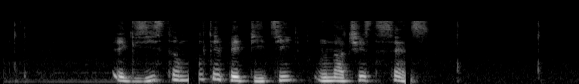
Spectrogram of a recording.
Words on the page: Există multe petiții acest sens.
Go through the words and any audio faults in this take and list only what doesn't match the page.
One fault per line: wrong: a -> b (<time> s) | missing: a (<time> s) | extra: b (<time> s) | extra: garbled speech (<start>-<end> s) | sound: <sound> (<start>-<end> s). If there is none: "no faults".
sound: dropout (1.9-2.0 s)
extra: în (3.1 s)
sound: dropout (4.1-4.1 s)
